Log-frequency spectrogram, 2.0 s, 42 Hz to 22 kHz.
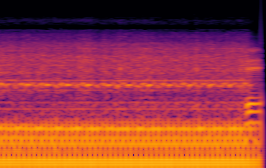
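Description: Honda H22 2.2-litre DOHC VTEC four-cylinder engine, swapped into an Accord, idling steadily with the hood open. It is running with an ignition-timing problem that the owner has not yet solved.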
